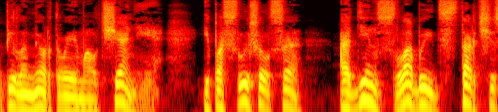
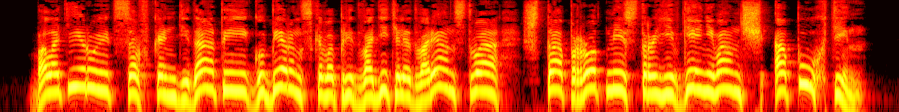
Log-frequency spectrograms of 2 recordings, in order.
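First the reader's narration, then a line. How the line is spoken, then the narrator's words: Thin loud proclamation. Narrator (Russian): человек в мундире тонким громким голосом провозглашал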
